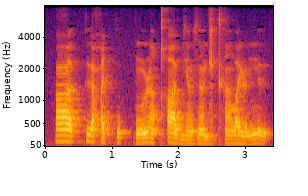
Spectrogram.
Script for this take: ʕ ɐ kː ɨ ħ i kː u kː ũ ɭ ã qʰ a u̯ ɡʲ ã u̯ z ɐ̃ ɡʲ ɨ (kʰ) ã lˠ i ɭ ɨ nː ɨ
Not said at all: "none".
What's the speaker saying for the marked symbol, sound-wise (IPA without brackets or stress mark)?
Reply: kʰ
